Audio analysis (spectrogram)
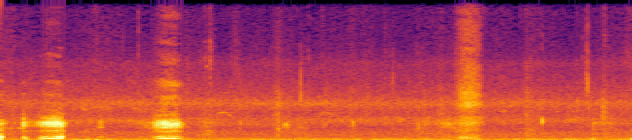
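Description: Two short, raspy duck quacks close by early on, followed by quiet outdoor ambience and a faint rustle.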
